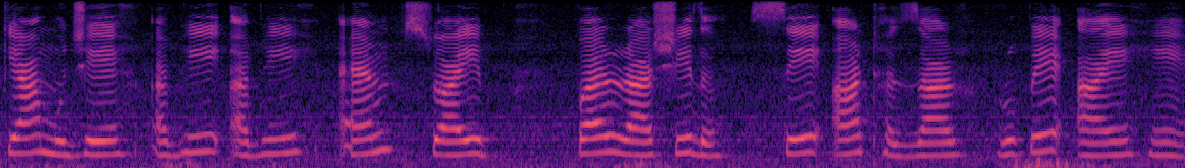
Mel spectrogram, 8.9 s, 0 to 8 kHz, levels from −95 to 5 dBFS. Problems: none marked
